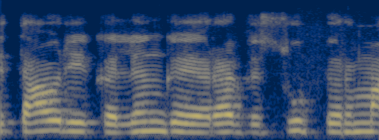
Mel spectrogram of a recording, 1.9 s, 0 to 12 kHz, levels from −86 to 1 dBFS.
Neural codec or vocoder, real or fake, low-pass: none; real; 10.8 kHz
